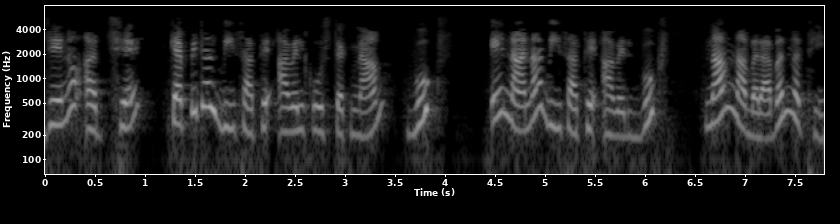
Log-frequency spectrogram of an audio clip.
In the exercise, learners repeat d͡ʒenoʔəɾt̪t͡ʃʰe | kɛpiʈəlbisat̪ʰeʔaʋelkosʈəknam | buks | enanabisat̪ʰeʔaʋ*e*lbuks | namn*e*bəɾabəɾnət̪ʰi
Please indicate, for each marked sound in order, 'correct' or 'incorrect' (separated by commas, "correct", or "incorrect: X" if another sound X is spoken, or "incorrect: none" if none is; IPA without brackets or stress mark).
correct, incorrect: a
